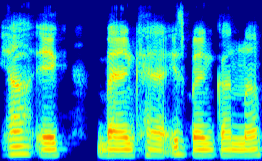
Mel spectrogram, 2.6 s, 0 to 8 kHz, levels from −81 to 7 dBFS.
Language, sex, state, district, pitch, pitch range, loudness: Hindi, male, Bihar, Supaul, 110 Hz, 110-120 Hz, -19 LUFS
